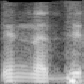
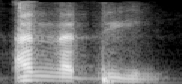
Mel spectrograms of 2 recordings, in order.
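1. تبدأ الكلمة الأولى بالصوت 'i'. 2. تبدأ الكلمة الأولى بالصوت 'a'. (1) "ويقرأ الباقي كحفص على الاستئناف" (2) "قرأ الكسائي بفتح الهمزة"

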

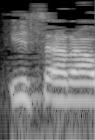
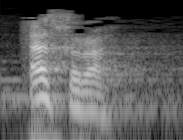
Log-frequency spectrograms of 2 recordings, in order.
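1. تبدأ الكلمة بحركة i. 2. تبدأ الكلمة بحركة a. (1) "ويجوز الكسر للهمزة" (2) "بفتح الهمز أيضا"

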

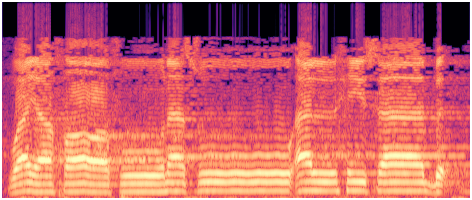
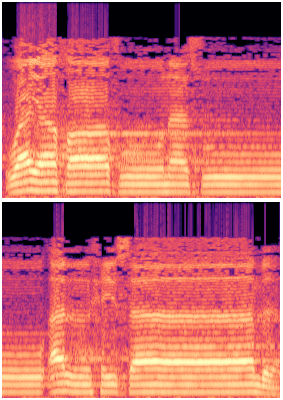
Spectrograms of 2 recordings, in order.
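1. Vokal panjang terakhir ditahan dua harakat. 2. Vokal panjang terakhir ditahan enam harakat. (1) "Dua rakaat" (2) "enam harokat"

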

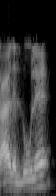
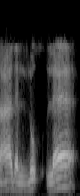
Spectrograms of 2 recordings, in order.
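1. الكلمتان تندمجان من غير همزة في الوسط. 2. الكلمتان تندمجان مع همزة في الوسط. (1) "ورش وأبو عمرو عاد اللولا" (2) "وقالوا له الهمز"

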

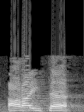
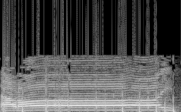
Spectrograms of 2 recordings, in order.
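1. الهمزة الثانية تُحذف تمامًا. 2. الهمزة الثانية تصير ألفًا ممدودة.

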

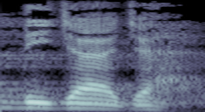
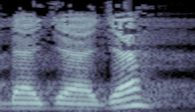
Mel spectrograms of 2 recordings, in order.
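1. Suku kata pertama memiliki vokal 'i'. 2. Suku kata pertama memiliki vokal 'a'. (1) "dan boleh dikasrohkan" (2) "Boleh difathahkan dalnya"

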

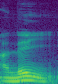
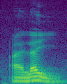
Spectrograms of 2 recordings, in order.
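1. Vokal itu condong ke bunyi E. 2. Vokal itu jelas bergeser ke I.

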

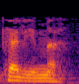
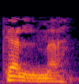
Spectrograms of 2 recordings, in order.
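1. الحركة الأولى فتحة، والحركة الثانية كسرة. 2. الحركة الأولى فتحة، ولا حركة بعد اللام. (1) "فتح الفاء الكلمة وكسر العين" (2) "بفتح الكاف وسكون اللام"

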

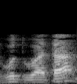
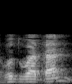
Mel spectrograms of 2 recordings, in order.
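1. Kata itu berakhir dengan vokal, tanpa n. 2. Kata itu berakhir dengan bunyi n. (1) "berarti apa? Ma'rifat alamiah ma'a ta'nis" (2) "berarti munakkar, nakirah"

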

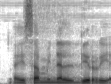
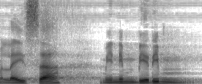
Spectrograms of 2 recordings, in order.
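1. Artikel itu dilafalkan dengan bunyi l. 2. Artikel itu dilafalkan dengan bunyi m.

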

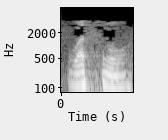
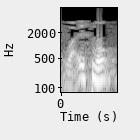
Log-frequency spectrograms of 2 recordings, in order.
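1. Kata langsung tersambung ke s tanpa vokal. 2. Vokal 'i' terucap sebelum s. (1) "Langsung wasmu" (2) "tidak lagi wa ismu"

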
